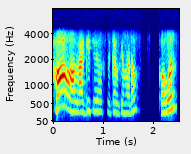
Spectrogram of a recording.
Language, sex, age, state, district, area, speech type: Odia, female, 60+, Odisha, Boudh, rural, conversation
